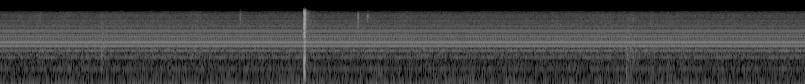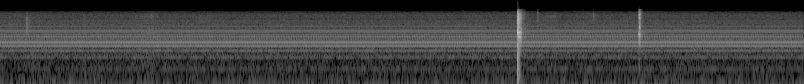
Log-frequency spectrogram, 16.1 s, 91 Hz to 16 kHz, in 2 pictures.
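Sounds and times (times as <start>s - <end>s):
electrical hum: 0.0s - 16.0s.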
